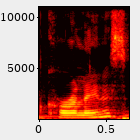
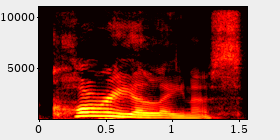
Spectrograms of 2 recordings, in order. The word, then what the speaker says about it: Coriolanus: just playing Cor snow I think that's how you say his name coralus it's a weird name sorry if I got it wrong apparently it's actually cor elanus so excuse me so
